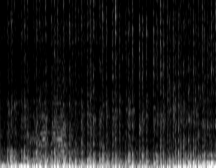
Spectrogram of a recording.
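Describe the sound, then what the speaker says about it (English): Motorcycle engines at the close of the Sturgis Rally at the Buffalo Chip rumble loudly and continuously nearby, with uneven revving surges as riders pull out. "So some motorcycle sounds for you."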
